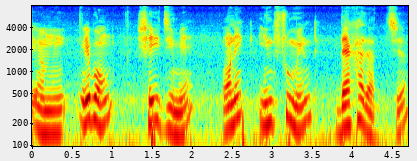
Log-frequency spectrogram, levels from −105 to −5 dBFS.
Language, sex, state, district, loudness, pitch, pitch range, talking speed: Bengali, male, West Bengal, Malda, -18 LUFS, 175 Hz, 145-200 Hz, 100 wpm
